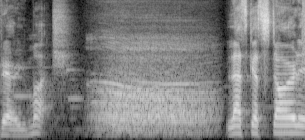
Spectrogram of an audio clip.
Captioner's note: crowd awing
